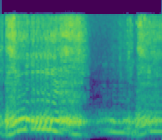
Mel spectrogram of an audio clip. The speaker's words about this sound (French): il rencontra un lion tout aussi affamé que lui. Ils se préparèrent à combattre.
